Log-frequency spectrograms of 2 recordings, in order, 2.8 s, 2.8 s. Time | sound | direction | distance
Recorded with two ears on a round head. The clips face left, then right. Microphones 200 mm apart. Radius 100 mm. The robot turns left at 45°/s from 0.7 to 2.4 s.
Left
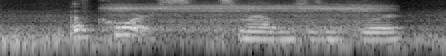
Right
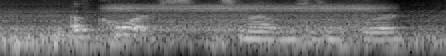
0.4 | a woman speaking | 140° left | 1.4 m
